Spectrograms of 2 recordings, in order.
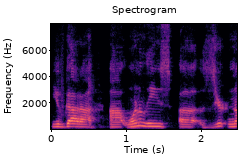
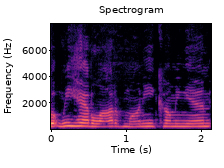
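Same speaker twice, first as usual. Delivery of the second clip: slow, drawn-out cartoon frog puppet voice; 3 semitones higher than usual. Imitating Bill Gates talking about money coming in: Kermit the Frog voice. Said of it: "you gotta do like a Kermit the Frog".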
